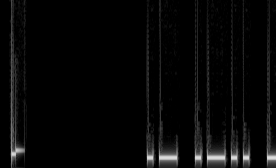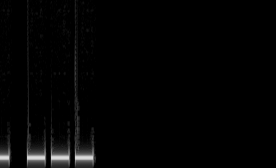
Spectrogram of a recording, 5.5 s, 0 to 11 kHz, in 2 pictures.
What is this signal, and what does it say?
Morse code, heard as a keyed tone, about 20 wpm, 700 Hz. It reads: ALTO
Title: Build A Word - 4 Letters At A Time - 10-Letter Words - 20wpm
